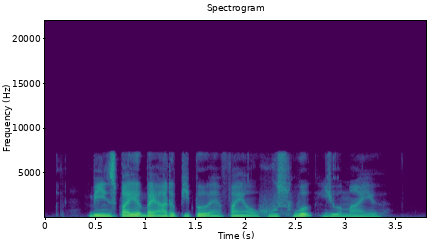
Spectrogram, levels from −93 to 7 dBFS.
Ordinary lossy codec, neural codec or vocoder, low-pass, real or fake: none; none; 7.2 kHz; real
